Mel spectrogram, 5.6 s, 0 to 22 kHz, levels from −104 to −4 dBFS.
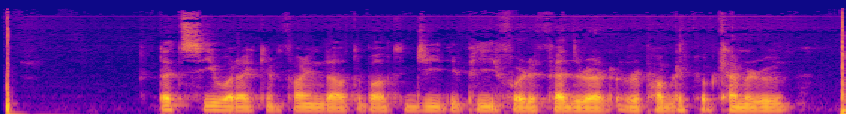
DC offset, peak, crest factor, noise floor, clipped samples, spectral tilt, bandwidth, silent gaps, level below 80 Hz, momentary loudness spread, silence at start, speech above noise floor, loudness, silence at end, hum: under 0.1%; -2 dBFS; 22 dB; -72 dBFS; under 0.1%; -6.5 dB/octave; 15.5 kHz; none; -48 dBFS; 10 LU; 0.05 s; 49 dB; -23 LUFS; 0 s; none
